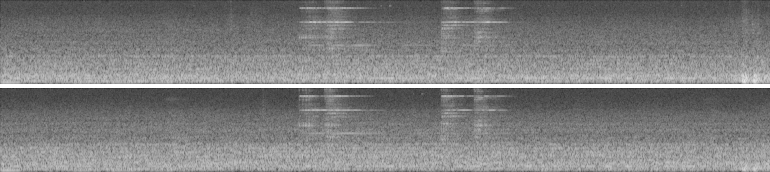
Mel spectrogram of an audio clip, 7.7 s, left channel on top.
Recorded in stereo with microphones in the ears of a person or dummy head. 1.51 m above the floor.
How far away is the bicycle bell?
About 5.5 m.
